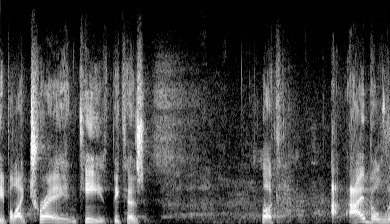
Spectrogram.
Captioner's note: audience laughs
